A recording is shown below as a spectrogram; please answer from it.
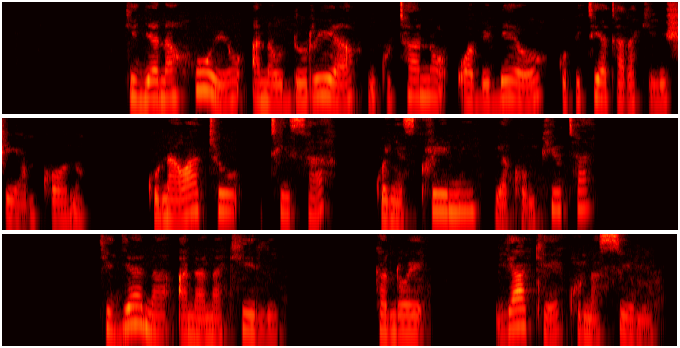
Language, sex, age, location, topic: Swahili, female, 25-35, Nairobi, education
